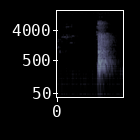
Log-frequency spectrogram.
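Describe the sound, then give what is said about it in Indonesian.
A single loud, raspy fart bursts out abruptly and trails off over a fraction of a second, isolated against near silence. “bener itu bener kira ada suara suara kentut tuh cewek kentut gede banget tuh Gila lo ngebas lo kentut lo.”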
